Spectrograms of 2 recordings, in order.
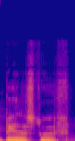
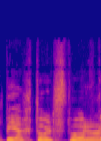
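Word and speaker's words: Perchtoldsdorf: Ja, in Bedersdorf. – In Bedersdorf, wie es heißt, in Berchtoldsdorf ganz ausgesprochen.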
